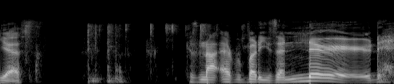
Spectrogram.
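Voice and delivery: really aggressive, "nerd" drawn out. Answering a question about spoilers, in an aggressive voice. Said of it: "that was a really aggressive voice".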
